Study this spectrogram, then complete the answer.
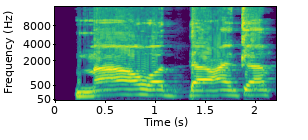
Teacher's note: मा एक अलिफ के बराबर खींचेंगे। हरूफ मद्दा 3 होते हैं, अलिफ, वाव और या।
